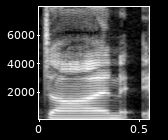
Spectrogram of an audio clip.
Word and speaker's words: DAVVN: So make sure you check out Dawn if you haven't yet. It's spelled D-A-V-V-N, two V's, not a W.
